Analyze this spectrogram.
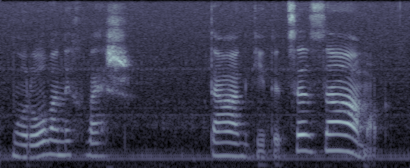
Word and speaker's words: замок: веж так діти це замок а щойно зміниш ти наголос то отримуєш замок замок замок Подивіться будь ласка два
